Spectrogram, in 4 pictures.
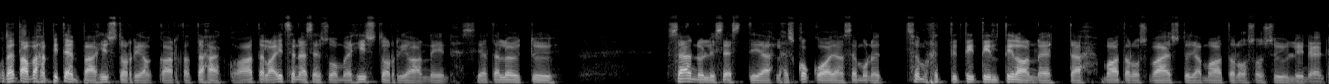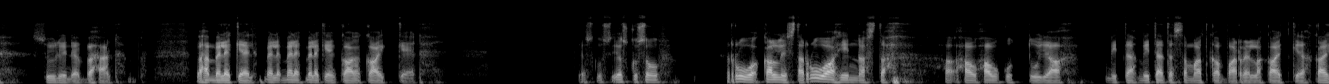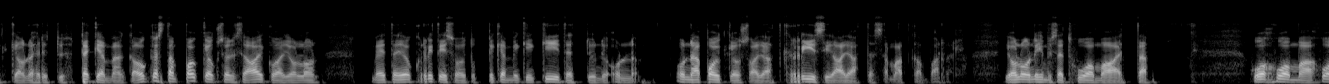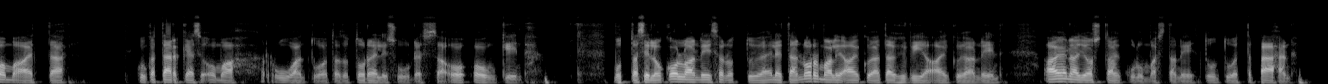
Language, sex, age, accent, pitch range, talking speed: Finnish, male, 30-49, native, 90-110 Hz, 125 wpm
